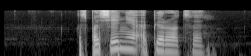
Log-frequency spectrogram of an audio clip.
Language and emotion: Russian, neutral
